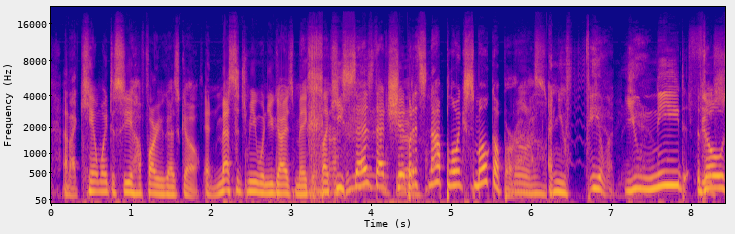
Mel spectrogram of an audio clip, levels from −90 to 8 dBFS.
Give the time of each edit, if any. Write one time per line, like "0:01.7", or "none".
0:01.9
0:03.3
0:04.4
0:06.1
0:07.0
